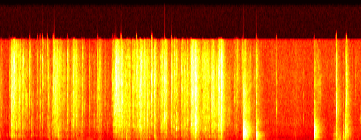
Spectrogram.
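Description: Clear plastic bag crinkling and rustling as it is handled and the coiled air hose of a blood pressure monitor is taken out of it, with a few sharper crackles about five and six seconds in.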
